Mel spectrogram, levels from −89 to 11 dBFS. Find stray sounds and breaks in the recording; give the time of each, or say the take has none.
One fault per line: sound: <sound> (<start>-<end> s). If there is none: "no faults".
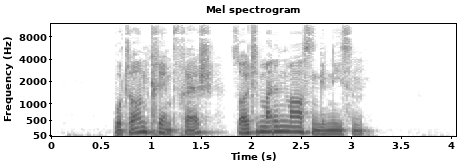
no faults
